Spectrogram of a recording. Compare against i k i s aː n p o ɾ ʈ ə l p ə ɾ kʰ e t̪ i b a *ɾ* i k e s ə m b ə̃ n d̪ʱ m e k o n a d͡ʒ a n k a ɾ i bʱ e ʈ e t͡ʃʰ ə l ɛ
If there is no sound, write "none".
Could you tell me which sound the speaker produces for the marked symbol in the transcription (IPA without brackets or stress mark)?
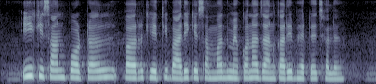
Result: ɾ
